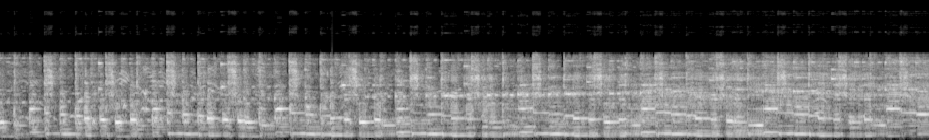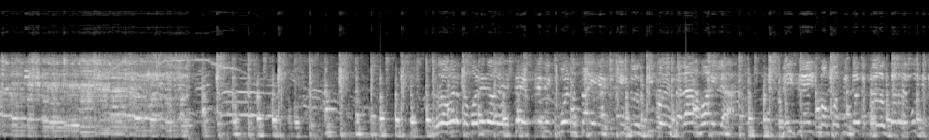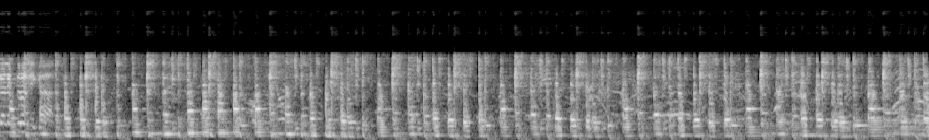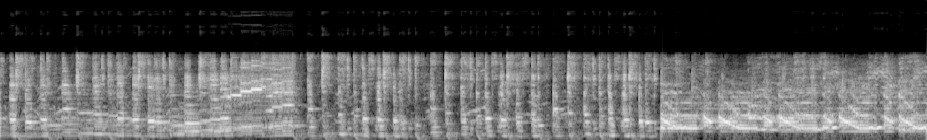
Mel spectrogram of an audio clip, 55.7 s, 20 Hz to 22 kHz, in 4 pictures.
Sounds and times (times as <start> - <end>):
Electronica: 0.0 - 55.7.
